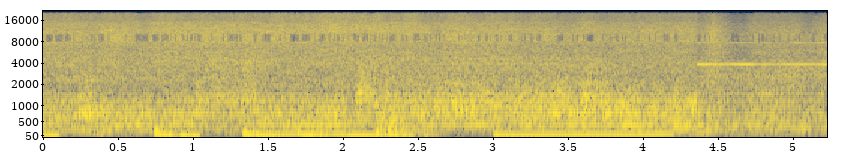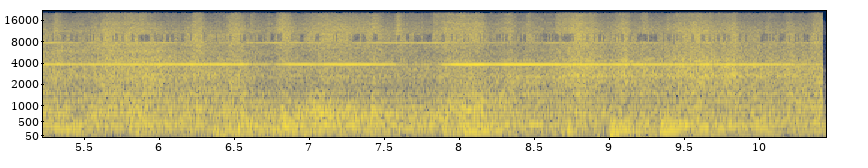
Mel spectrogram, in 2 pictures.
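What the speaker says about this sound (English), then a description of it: "So I'm gonna go ahead and sandblast and repaint this one only." Sandblasting a rusty headlight part from a 1967 Porsche gives a continuous loud hiss of blasted grit with a steady rushing roar and some low rumbling beneath, sustained throughout with no talking.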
